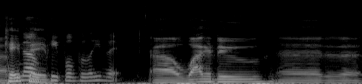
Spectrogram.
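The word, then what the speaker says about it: Uagadou: to her very good of her yeah Jesus wagadu that's how you pronounce it where are they good at the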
